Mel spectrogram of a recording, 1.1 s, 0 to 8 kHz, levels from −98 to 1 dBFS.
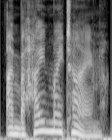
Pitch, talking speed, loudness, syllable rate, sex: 140 Hz, 270 wpm, -14 LUFS, 6.3 syllables/s, male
